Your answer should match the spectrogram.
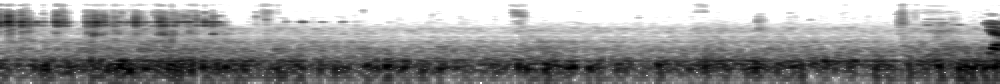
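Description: Steady low road and engine noise inside a moving car's cabin on a rain-wet highway. A few light clicks and rattles come in the first second and a half.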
